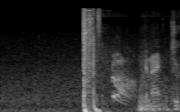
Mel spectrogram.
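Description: A rifle shot cracks sharply.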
